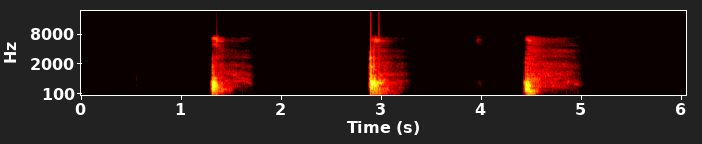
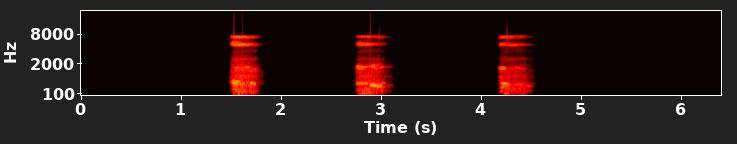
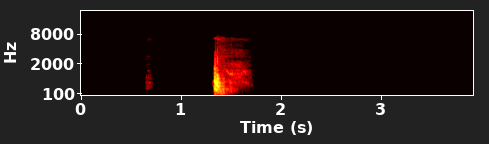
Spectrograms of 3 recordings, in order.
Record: {"three_cough_length": "6.1 s", "three_cough_amplitude": 27249, "three_cough_signal_mean_std_ratio": 0.16, "exhalation_length": "6.4 s", "exhalation_amplitude": 4000, "exhalation_signal_mean_std_ratio": 0.27, "cough_length": "3.9 s", "cough_amplitude": 26744, "cough_signal_mean_std_ratio": 0.1, "survey_phase": "beta (2021-08-13 to 2022-03-07)", "age": "45-64", "gender": "Male", "wearing_mask": "Yes", "symptom_cough_any": true, "symptom_runny_or_blocked_nose": true, "symptom_fatigue": true, "symptom_headache": true, "smoker_status": "Ex-smoker", "respiratory_condition_asthma": false, "respiratory_condition_other": false, "recruitment_source": "Test and Trace", "submission_delay": "2 days", "covid_test_result": "Positive", "covid_test_method": "RT-qPCR", "covid_ct_value": 22.1, "covid_ct_gene": "ORF1ab gene", "covid_ct_mean": 22.8, "covid_viral_load": "34000 copies/ml", "covid_viral_load_category": "Low viral load (10K-1M copies/ml)"}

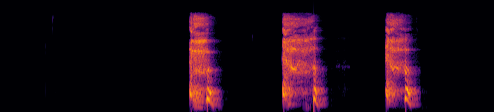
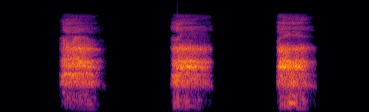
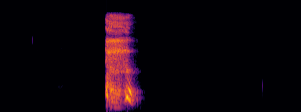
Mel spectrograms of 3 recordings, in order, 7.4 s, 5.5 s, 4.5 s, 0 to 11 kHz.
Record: {"three_cough_length": "7.4 s", "three_cough_amplitude": 31650, "three_cough_signal_mean_std_ratio": 0.34, "exhalation_length": "5.5 s", "exhalation_amplitude": 29028, "exhalation_signal_mean_std_ratio": 0.45, "cough_length": "4.5 s", "cough_amplitude": 32768, "cough_signal_mean_std_ratio": 0.25, "survey_phase": "beta (2021-08-13 to 2022-03-07)", "age": "45-64", "gender": "Female", "wearing_mask": "No", "symptom_cough_any": true, "symptom_runny_or_blocked_nose": true, "symptom_fatigue": true, "symptom_onset": "3 days", "smoker_status": "Never smoked", "respiratory_condition_asthma": true, "respiratory_condition_other": false, "recruitment_source": "Test and Trace", "submission_delay": "2 days", "covid_test_result": "Positive", "covid_test_method": "RT-qPCR", "covid_ct_value": 17.9, "covid_ct_gene": "N gene"}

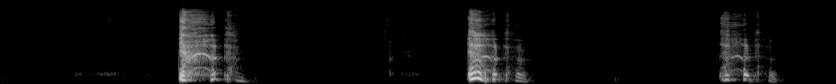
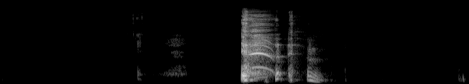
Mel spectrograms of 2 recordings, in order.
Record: {"three_cough_length": "8.4 s", "three_cough_amplitude": 31997, "three_cough_signal_mean_std_ratio": 0.23, "cough_length": "4.7 s", "cough_amplitude": 26074, "cough_signal_mean_std_ratio": 0.23, "survey_phase": "beta (2021-08-13 to 2022-03-07)", "age": "65+", "gender": "Male", "wearing_mask": "No", "symptom_none": true, "smoker_status": "Ex-smoker", "respiratory_condition_asthma": false, "respiratory_condition_other": false, "recruitment_source": "REACT", "submission_delay": "2 days", "covid_test_result": "Negative", "covid_test_method": "RT-qPCR", "influenza_a_test_result": "Unknown/Void", "influenza_b_test_result": "Unknown/Void"}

